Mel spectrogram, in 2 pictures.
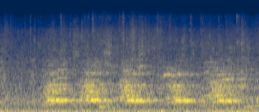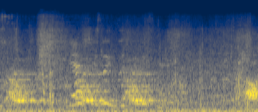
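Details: Dogs playing together in a shelter yard in Arizona, watched by handlers; a steady run of short barks about twice a second, with people talking over a busy yard background.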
